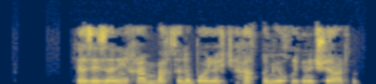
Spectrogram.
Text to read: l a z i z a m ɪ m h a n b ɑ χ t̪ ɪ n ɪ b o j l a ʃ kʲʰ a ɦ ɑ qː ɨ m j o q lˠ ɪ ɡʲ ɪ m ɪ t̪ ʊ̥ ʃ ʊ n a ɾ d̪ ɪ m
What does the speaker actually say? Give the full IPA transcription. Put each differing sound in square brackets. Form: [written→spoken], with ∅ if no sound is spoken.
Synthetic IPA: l a z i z a [m→n] ɪ [m→ŋ] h a [n→m] b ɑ χ t̪ ɪ n ɪ b [o→ɒ] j l a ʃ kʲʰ a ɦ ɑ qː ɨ m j o q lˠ ɪ ɡʲ ɪ [m→n] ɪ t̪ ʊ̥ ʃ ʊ n a ɾ d̪ ɪ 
